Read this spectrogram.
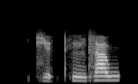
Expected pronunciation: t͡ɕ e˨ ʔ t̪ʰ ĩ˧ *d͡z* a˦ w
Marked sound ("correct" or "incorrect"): correct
